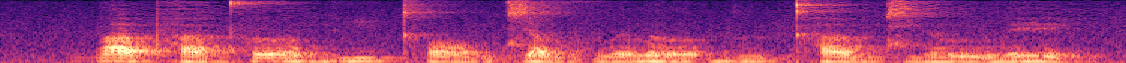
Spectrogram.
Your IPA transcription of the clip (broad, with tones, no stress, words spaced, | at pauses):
ba˥˨pʰa˩˧t̪ʰɤː˥˨ biː˧˥ kʰɔː˩˧mt͡ɕa˧˩wfu˩˧ə̯lɤː˩˧ bɯː˧˥kʰa˧wt͡ɕi˩˧ə̯ lu˧˩le˥˨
